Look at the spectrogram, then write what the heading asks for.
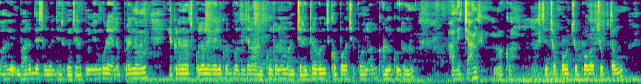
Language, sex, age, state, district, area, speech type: Telugu, male, 30-45, Andhra Pradesh, Kadapa, rural, spontaneous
